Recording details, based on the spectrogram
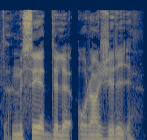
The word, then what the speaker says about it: Musée de l'Orangerie: Jag tänker också på eh, Orangeriet i Paris, eller Musée de l'Orangerie.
